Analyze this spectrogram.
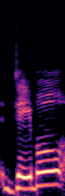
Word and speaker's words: Dable: I have a blog, and it's Dable Around the Table. And so Dable rhymes with table.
